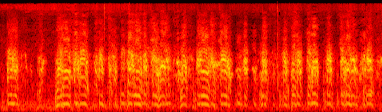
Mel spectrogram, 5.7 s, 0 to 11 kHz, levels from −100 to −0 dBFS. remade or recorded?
remade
